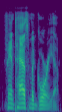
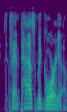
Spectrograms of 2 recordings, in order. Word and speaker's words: Phantasmagoria: Let me pull up the darn name so I can pronounce it that way. Uh, Phantasmagoria. That's right. Fan- Phantasmagoria by Roberta Williams of Sierra.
